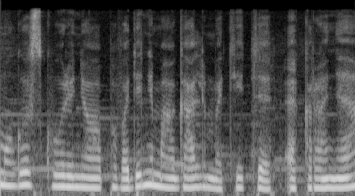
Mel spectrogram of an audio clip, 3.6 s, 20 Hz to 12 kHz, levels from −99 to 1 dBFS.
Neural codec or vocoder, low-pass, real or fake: none; 9.9 kHz; real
